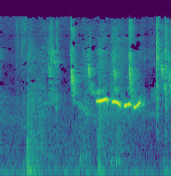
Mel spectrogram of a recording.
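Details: White-rumped shama during display, giving a few thin clicks then a clear sustained whistled phrase of wavering notes, with some low knocking noise in the background.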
